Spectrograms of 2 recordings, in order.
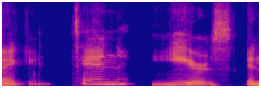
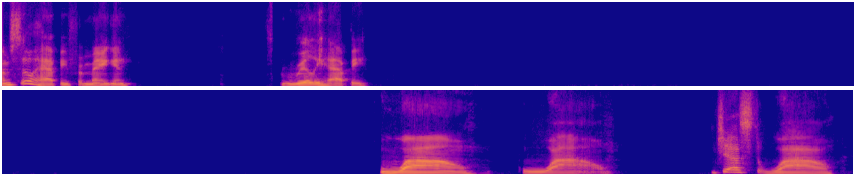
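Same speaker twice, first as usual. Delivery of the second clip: touched, emotional gushing, drawn-out wows; 3 semitones lower than usual. Speaker reacting to footage from a night they missed, getting emotional. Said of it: "I'm getting emotional".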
